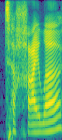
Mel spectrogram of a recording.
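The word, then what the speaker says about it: t'hy'la: Some people pronounce it like to hila something and it translates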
